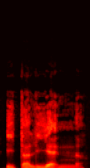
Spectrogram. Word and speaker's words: italienne: L'Italie, italien, italienne. Remember, when you get this followed by a double consonant like here, then you will have to open it. Italienne, italienne.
